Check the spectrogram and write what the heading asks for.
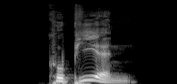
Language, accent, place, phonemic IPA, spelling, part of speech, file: German, Germany, Berlin, /koˈpiːən/, Kopien, noun, De-Kopien.ogg
- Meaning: plural of Kopie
